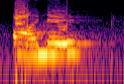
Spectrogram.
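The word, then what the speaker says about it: honour: So we also put AN there, like honor, H-O-N-O-U-R, honor hona.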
